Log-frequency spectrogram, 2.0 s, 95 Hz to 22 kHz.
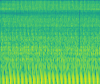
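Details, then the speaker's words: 1994 Suzuki GN125 after carburettor clean, idling about 1500 rpm before the choke is turned down: even thumping, about twelve beats a second, no stumbles or misses; clean, steady idle. "there you go about 1500 rpm let's just have a look at that choke"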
